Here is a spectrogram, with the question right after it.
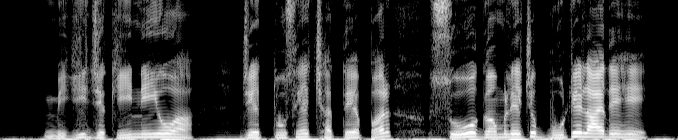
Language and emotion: Dogri, surprised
